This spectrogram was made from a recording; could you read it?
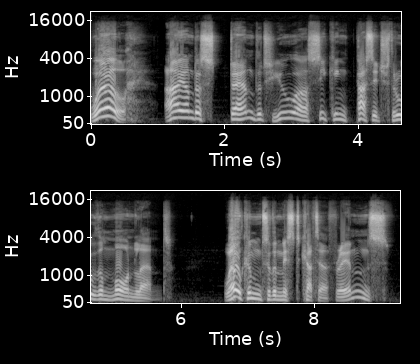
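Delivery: high, booming voice coming down from above. Calling down to arriving passengers in the ship's hold, booming Harbeck Mithrilbeard voice. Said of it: "you hear a voice booming down".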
